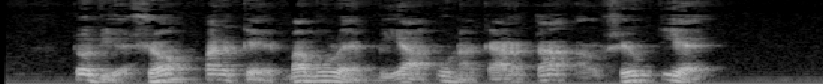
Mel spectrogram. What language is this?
Catalan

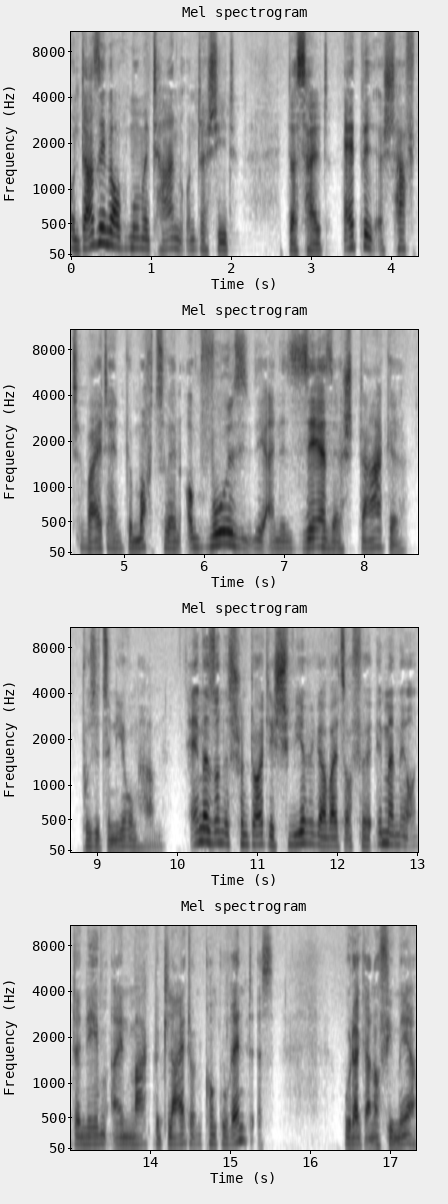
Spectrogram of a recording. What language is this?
German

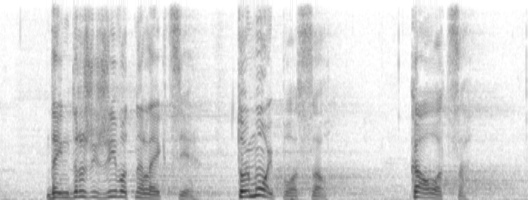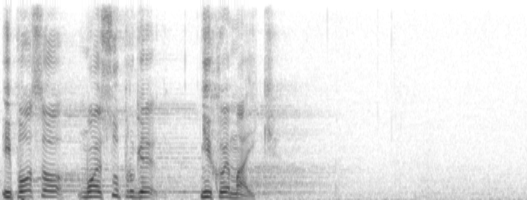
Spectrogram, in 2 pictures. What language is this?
Serbian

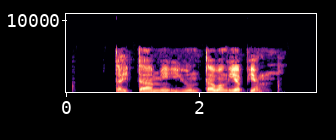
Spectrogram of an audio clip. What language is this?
Sihuas Ancash Quechua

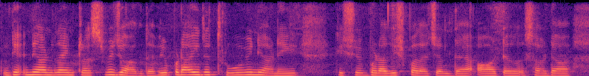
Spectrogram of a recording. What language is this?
Dogri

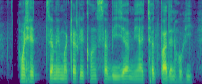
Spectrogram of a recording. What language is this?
Chhattisgarhi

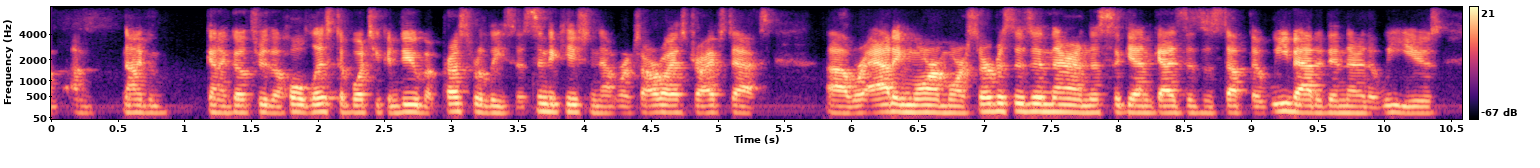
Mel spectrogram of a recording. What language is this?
English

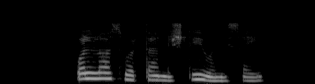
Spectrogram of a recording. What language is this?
Pashto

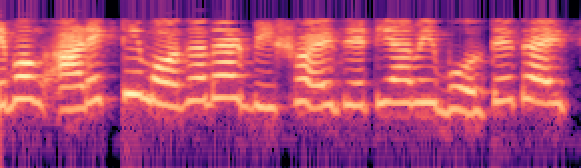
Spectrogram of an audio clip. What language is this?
Bangla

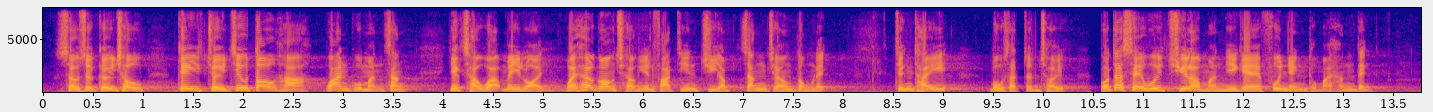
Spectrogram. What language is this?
Cantonese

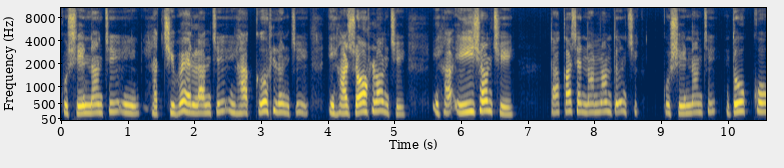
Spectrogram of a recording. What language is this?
Mitlatongo Mixtec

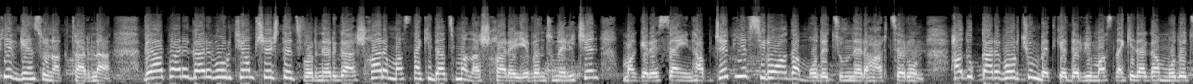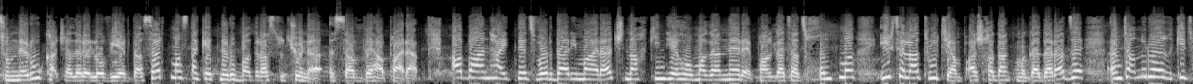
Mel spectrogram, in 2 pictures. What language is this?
Turkish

